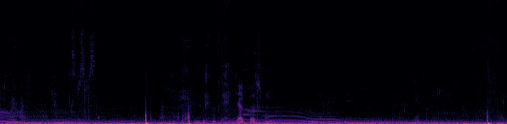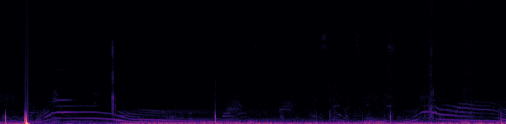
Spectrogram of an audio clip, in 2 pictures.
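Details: An angry white cat attacking everyone gives long, drawn-out wavering yowls that rise and sag in pitch, with repeated bouts separated by short pauses, amid sharp clicks and a thud.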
